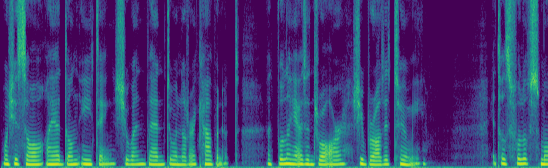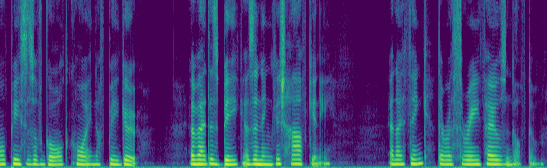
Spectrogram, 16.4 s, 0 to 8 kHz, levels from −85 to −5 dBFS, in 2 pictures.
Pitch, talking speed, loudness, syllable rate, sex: 205 Hz, 185 wpm, -17 LUFS, 5.0 syllables/s, female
